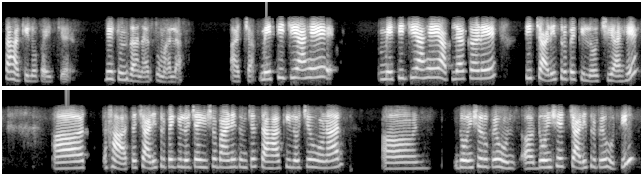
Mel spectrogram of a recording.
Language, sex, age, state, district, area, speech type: Marathi, female, 18-30, Maharashtra, Akola, urban, conversation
